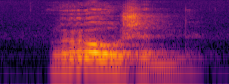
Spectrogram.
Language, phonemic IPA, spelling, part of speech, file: Dutch, /roːzə(n)/, rozen, noun, Nl-rozen.ogg
- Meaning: plural of roos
